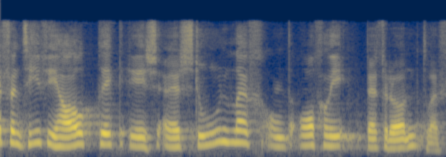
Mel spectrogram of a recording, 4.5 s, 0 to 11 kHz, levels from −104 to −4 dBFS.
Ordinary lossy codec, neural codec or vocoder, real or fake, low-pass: none; codec, 16 kHz, 1 kbps, FunCodec, trained on LibriTTS, 50 frames a second; fake; 7.2 kHz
